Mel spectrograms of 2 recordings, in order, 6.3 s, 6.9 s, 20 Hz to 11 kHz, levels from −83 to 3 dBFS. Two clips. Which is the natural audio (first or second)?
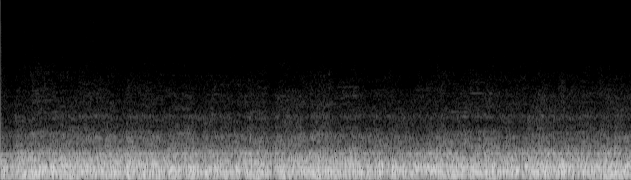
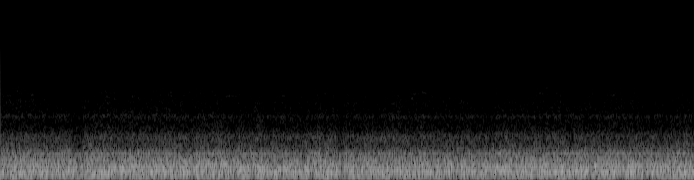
second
